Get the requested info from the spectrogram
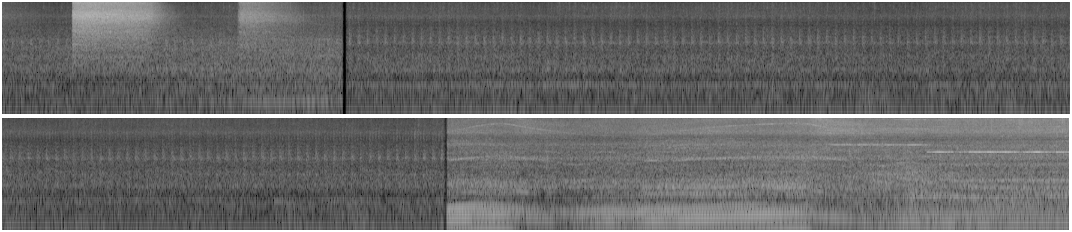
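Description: Log truck's air brakes hissing twice, then a diesel truck engine idling steadily. About two-thirds of the way in, a loaded off-highway log truck's diesel engine starts loud as it pulls away, its pitch rising and falling through gear changes, with thin high squeals over it.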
